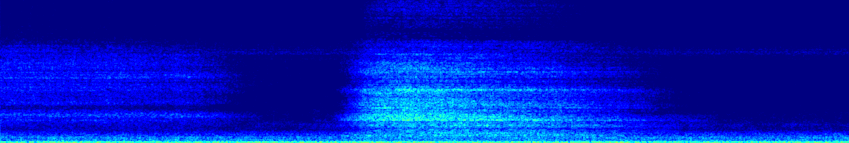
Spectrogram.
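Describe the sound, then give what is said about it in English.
A person takes a slow, deep breath. It is heard as a soft, airy hiss that swells in the middle and then eases back, over a steady low background noise. “So I'll leave you with a really deep breath.”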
